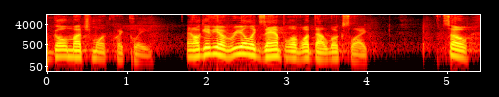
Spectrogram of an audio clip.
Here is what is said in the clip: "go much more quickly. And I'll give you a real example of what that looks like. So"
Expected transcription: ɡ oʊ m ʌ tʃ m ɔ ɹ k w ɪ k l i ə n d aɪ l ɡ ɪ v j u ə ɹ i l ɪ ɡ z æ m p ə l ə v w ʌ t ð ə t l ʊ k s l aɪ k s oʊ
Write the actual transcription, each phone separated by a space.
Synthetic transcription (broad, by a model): ɡ oʊ m ʌ tʃ m ɔ ɹ k w ɪ k l i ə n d aɪ l ɡ ɪ v j ə ɹ i l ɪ ɡ z æ m p l ə v w ʌ t ð ə t l ʊ k s l aɪ k s oʊ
